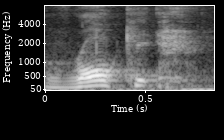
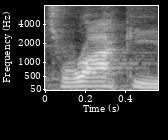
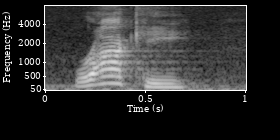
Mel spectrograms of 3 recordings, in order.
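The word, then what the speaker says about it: Roky: they were talking about ROI ROI Ericson this is this guy it's Rocky Ericson but his name is spelled r o k y That's how you spell Rocky's name it's pronounced Rocky it's spelled Roi so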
